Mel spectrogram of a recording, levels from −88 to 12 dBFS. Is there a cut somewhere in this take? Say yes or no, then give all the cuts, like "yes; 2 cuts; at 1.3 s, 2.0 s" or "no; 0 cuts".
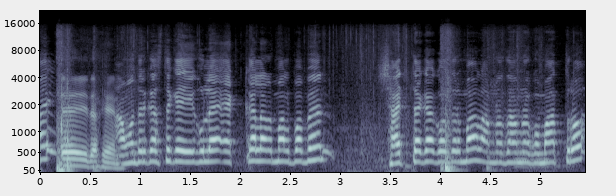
no; 0 cuts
